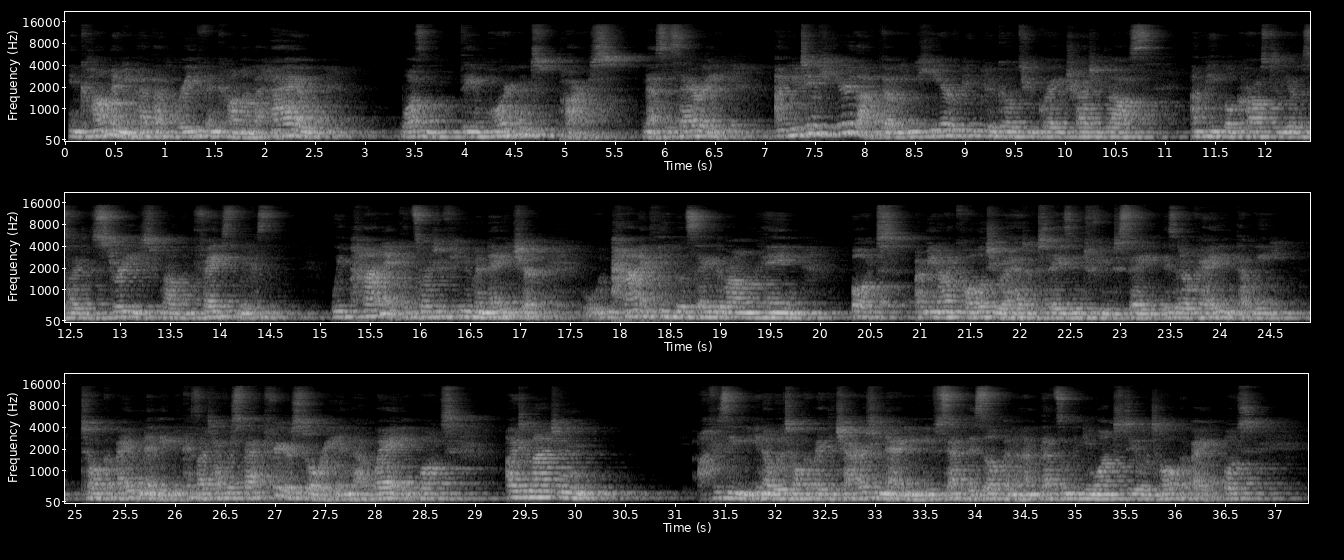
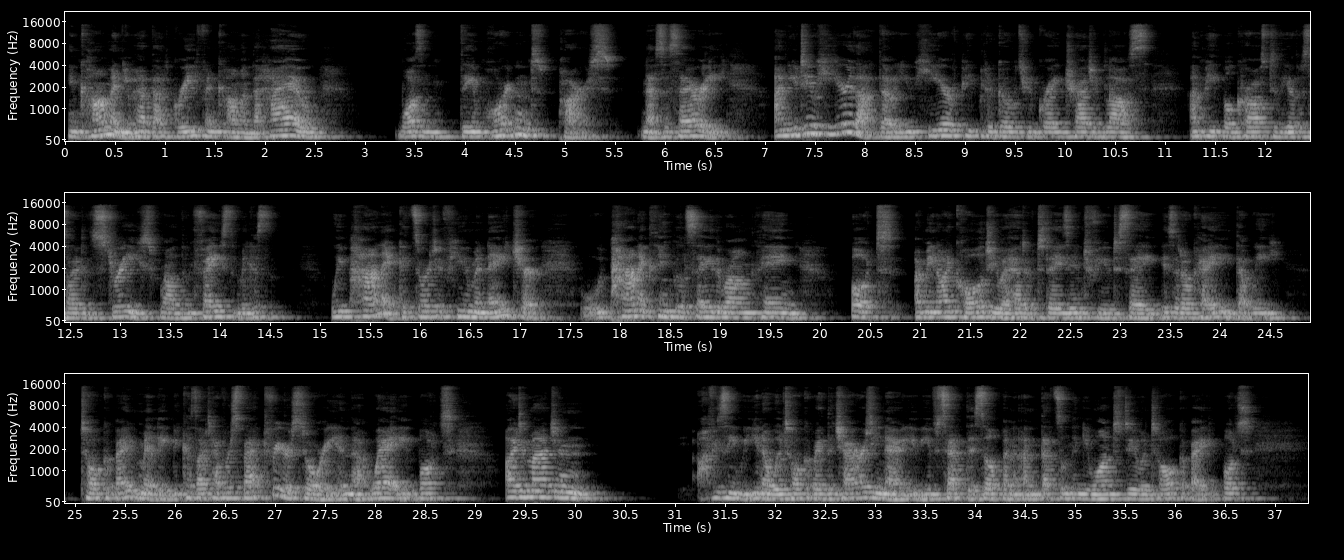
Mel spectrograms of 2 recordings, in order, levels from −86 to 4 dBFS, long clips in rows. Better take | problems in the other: second | room echo; strong; dies away in 1.1 s; slight in the second // off-mic speech; far; far in the second

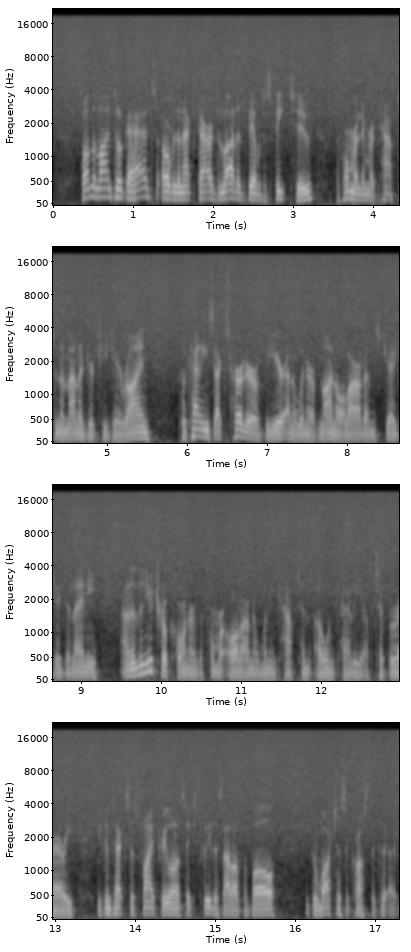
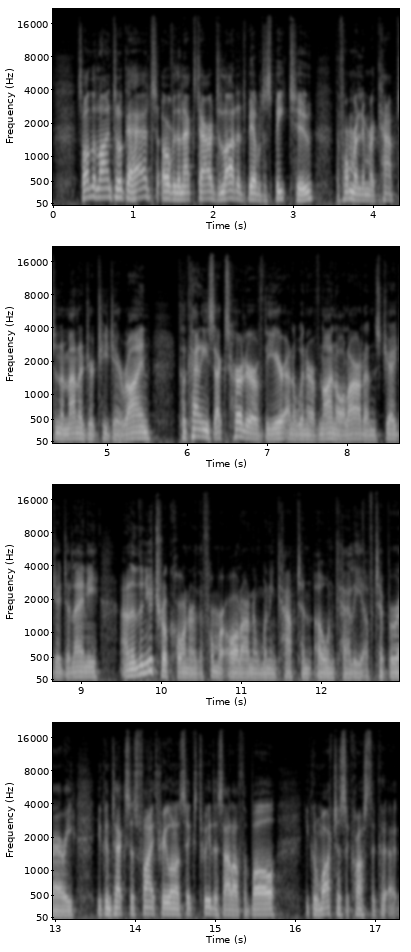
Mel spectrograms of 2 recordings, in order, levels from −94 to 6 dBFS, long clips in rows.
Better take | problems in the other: second | hiss; loud; throughout; 5 dB below the speech

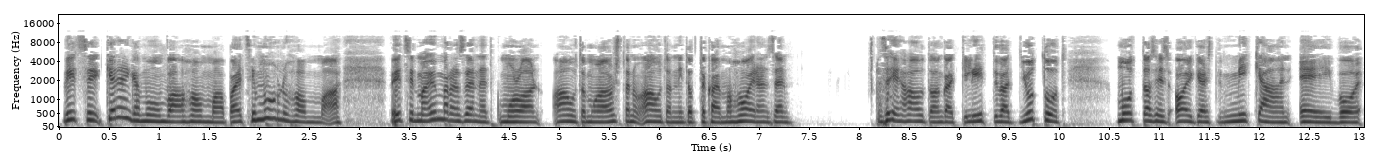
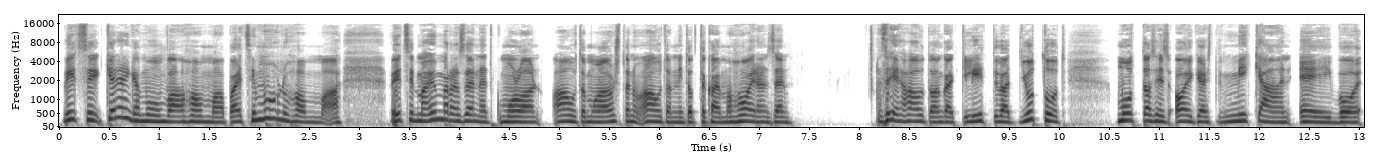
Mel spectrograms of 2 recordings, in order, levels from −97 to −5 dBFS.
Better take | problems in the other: second | garbled, watery; slightly; nothing above 9 kHz

